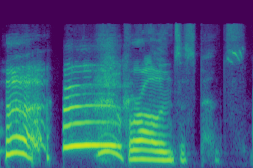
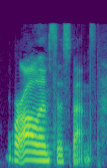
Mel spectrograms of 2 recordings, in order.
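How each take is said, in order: First: Hushed dramatic whisper. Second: Echoed spooky whisper. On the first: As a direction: breathe it like a secret. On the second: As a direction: whisper it back mysteriously. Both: Pretend.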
